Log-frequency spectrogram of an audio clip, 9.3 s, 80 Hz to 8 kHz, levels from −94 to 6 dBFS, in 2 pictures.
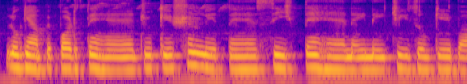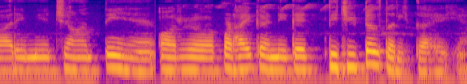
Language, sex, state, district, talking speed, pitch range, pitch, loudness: Hindi, female, Bihar, Saharsa, 155 wpm, 175-195 Hz, 185 Hz, -17 LUFS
